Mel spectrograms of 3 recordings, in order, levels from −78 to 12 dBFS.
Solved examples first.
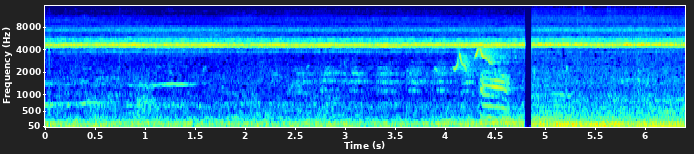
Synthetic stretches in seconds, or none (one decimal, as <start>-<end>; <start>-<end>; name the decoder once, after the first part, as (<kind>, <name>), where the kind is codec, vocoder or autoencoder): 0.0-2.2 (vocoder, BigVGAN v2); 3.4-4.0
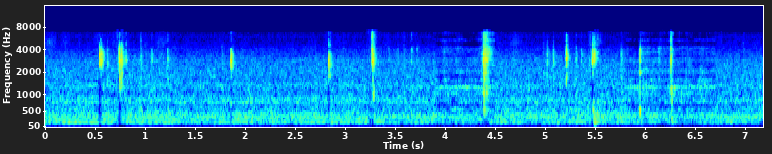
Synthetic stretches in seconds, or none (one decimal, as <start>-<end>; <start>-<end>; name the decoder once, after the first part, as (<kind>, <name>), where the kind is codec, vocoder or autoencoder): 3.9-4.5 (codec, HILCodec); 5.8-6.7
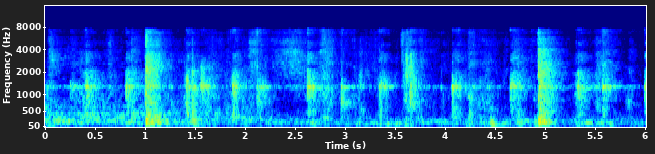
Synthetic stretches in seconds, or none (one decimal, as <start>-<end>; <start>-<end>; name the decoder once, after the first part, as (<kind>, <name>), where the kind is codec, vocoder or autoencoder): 1.1-2.3 (codec, HILCodec); 2.8-4.6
